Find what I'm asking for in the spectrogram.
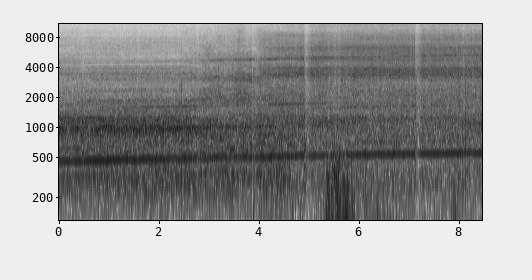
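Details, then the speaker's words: Dell OptiPlex GX280 desktop with the power light staying orange and no boot. A steady, loud jet-like fan roar with a whine slowly climbing in pitch. Its CPU works in another machine, so the fault points to the motherboard. "stayed orange and yeah so so this one sounds like a jet as well imagine having this Dell and that Dell over there both running oh it would be so loud in here holy crap"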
